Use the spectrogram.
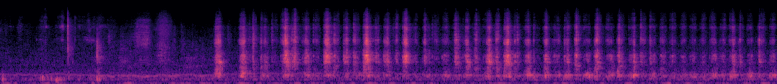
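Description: A pointed wooden stick scratches a flat scratch-art sheet of black coating over colored paper. After a few soft, faint strokes, quick, dry, bright scratches come in a loose rhythm of about two per second, each short with no ring. A faint steady hum runs underneath throughout.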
